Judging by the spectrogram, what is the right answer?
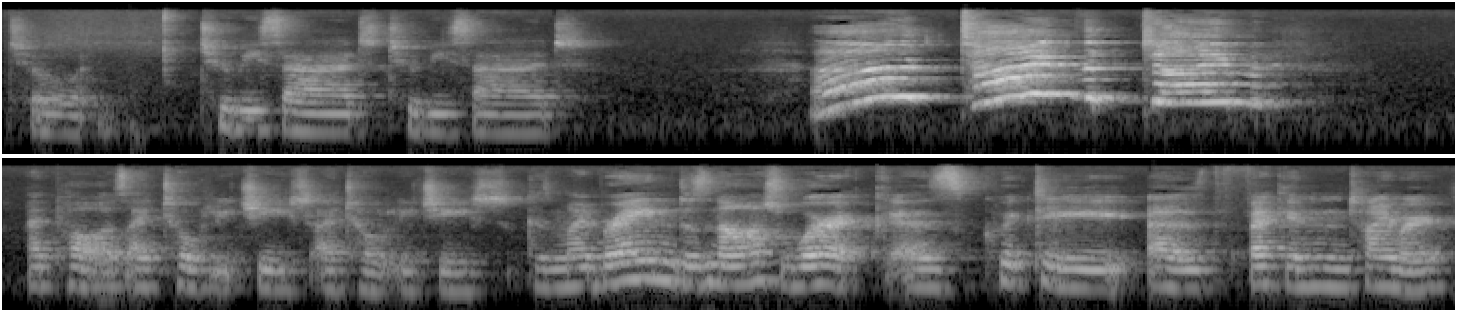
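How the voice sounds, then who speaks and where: Woman vlogger, low voice, rambling and playful, roomy echo on the recording. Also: huge pitch swings, slow pace, a bit bright. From half French, French mother. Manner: rambling, self-correcting, chatty and playful. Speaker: vlogger learning a language. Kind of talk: casual chatty vlog.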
